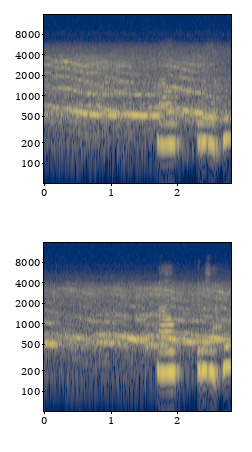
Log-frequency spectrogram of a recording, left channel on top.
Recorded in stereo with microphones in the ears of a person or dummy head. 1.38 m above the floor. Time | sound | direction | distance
1.7 | a woman speaking | 35° right (ahead or behind) | 0.9 m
